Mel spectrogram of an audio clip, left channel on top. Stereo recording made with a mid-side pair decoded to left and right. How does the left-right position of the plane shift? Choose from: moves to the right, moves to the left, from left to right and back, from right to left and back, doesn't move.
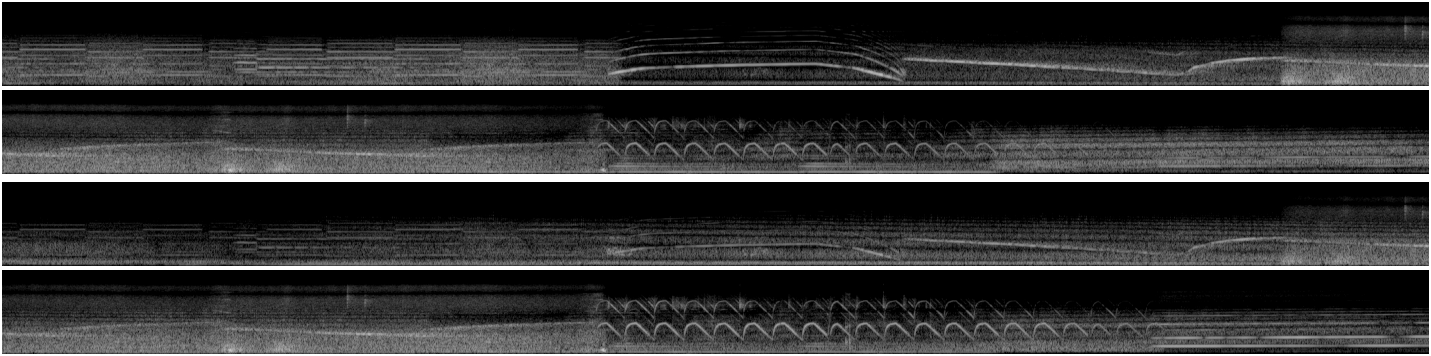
moves to the left.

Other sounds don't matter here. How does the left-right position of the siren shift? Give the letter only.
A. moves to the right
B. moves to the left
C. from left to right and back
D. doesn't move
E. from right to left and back
A.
